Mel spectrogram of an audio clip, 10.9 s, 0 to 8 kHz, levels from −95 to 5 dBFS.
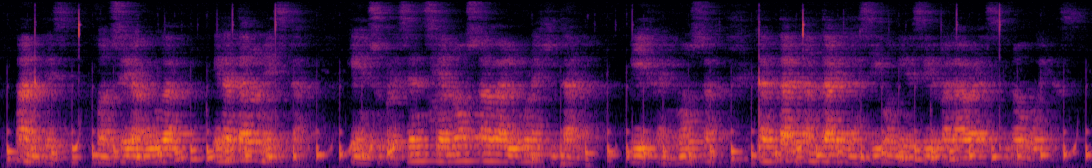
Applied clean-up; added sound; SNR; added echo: none; Liquid; 7 dB; reverberation time 0.7 s.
